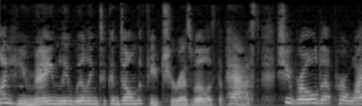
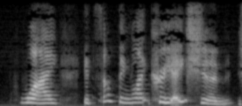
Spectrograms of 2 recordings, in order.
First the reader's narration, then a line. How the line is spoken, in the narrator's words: she giggled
